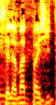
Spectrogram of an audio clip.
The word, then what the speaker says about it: Selamat Pagi: c'est Selamat Pagi Tangi, tu Non, non, c'est bien, c'est bien.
